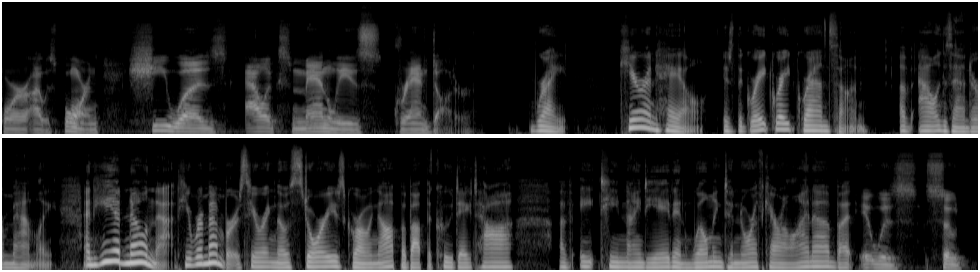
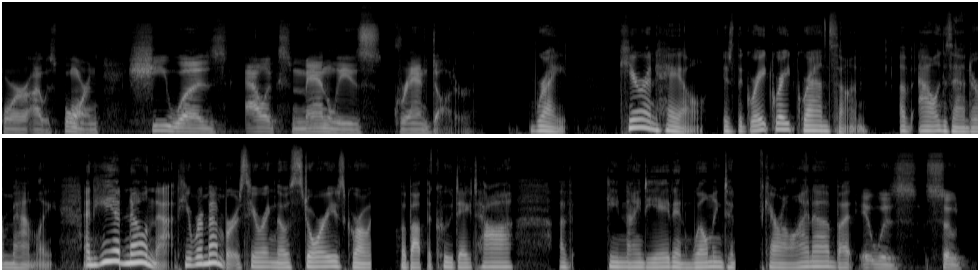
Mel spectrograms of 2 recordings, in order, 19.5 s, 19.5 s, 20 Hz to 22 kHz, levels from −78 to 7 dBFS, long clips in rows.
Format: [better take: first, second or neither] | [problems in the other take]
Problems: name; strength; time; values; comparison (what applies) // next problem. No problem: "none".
first | audio cutting out; at 13 s, at 16 s and at 17 s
